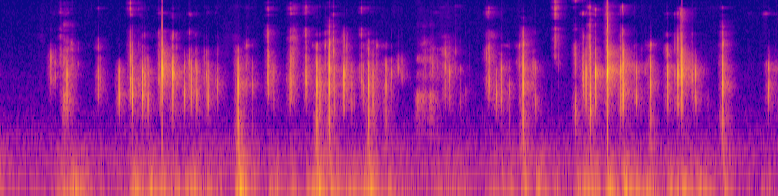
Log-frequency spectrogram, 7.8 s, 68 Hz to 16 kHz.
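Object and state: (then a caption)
Mechanical keyboard being typed on. Fingertips type steadily on a compact 65% Sugar65 mechanical keyboard with KTT Kang White switches, a black case, and white and black plastic keycaps. Quick, bright, clacky keystrokes come in dense bursts separated by short pauses. Each press is crisp and dry with almost no ring after it.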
